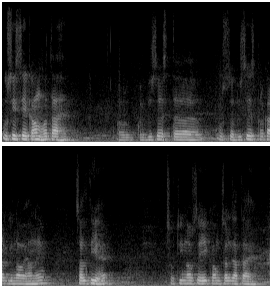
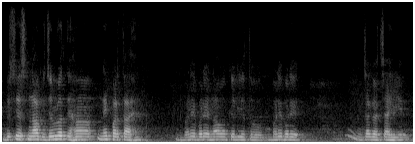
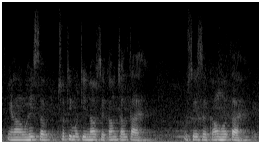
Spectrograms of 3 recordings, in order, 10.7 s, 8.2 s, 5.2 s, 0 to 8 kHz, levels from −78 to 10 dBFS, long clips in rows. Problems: none marked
